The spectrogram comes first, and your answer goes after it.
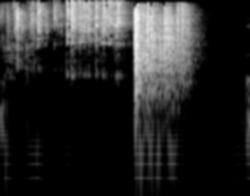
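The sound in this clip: Dice being stacked during a tabletop role-playing game session: light plastic clicks and clatters, with a sharper burst of rattling partway through that gradually dies away before a brief pause and a final faint click.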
